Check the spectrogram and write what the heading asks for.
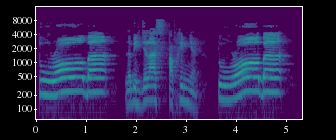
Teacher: Turaba tafkhim ra karena fathah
